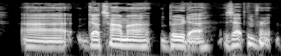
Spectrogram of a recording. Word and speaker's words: Gautama: to the point where there's just not uh Gautama Buddha is that the pronunciation you used yeah Gautama is everything I saw yeah Gautama Buddha uh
